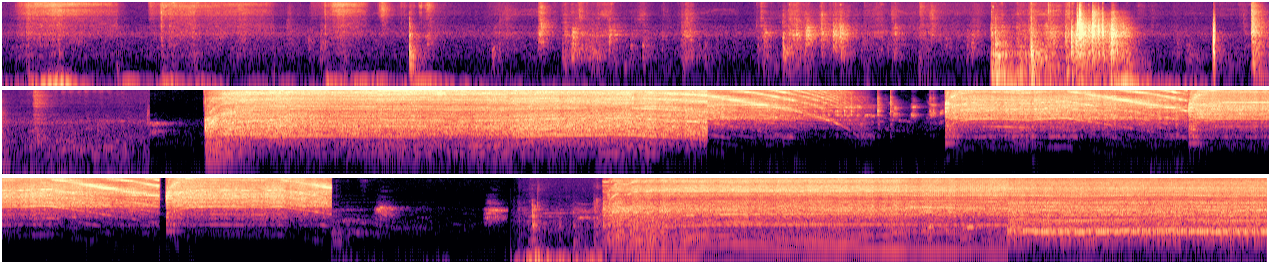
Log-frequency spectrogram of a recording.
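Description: A hand brush sweeps sawdust across a workbench with scattered rubs and knocks, loudest about eight seconds in. From about eleven seconds a sliding mitre saw's motor runs in two long stretches, its whine falling away at the end of each. Near the end a corded electric drill starts up, climbs in speed and runs steadily, drilling into a clamped block of wood.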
